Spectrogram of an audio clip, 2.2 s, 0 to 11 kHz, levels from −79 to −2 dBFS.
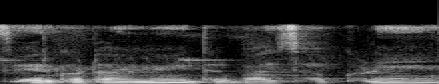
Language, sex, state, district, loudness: Hindi, male, Uttar Pradesh, Budaun, -18 LUFS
